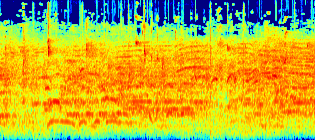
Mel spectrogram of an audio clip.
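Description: Basketball bouncing on a hardwood court in a large gym, with the crowd's voices and shouts going on throughout.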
